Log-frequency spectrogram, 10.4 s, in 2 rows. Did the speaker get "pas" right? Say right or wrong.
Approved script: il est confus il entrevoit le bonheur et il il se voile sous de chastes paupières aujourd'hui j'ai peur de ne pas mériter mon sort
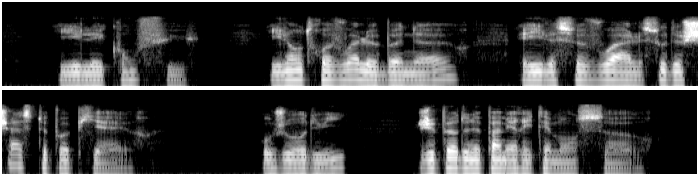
right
